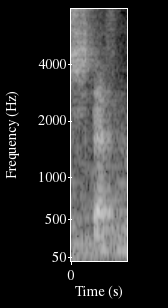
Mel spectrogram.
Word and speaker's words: Stephen: you might notice that I pronounce that with a PH because if his parents wanted me to say it with a V, they would have fucking spelt it with one, getting off to people with dwarfism.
